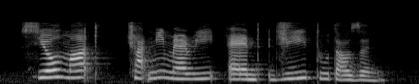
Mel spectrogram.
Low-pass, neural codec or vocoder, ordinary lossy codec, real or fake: 7.2 kHz; vocoder, 44.1 kHz, 128 mel bands, Pupu-Vocoder; none; fake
